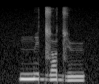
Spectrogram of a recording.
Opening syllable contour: high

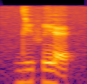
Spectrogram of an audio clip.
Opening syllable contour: high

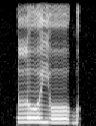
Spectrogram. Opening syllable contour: high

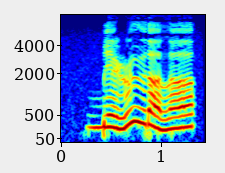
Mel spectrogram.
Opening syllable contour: low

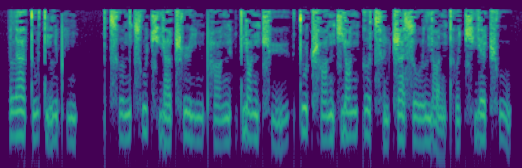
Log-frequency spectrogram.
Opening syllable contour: falling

